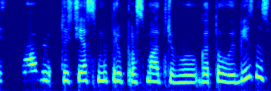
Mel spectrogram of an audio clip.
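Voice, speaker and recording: Against a quiet background, a woman's dark, mellow tone comes through with a dry, close sound and no echo. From Russia, Chelyabinsk region village. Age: 40s. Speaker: psychologist. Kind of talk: interview.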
